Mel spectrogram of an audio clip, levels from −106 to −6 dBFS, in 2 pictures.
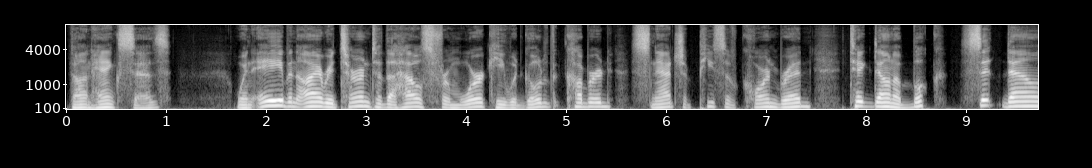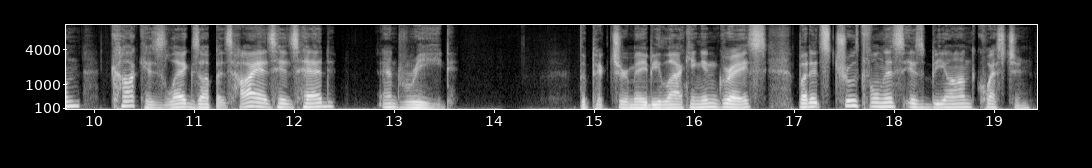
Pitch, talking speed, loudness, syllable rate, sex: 135 Hz, 170 wpm, -19 LUFS, 4.3 syllables/s, male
